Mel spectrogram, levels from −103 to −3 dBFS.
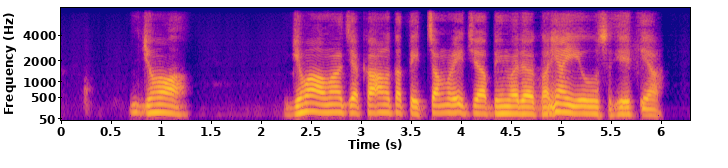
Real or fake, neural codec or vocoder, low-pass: fake; codec, 16 kHz, 0.5 kbps, FunCodec, trained on Chinese and English, 25 frames a second; 7.2 kHz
